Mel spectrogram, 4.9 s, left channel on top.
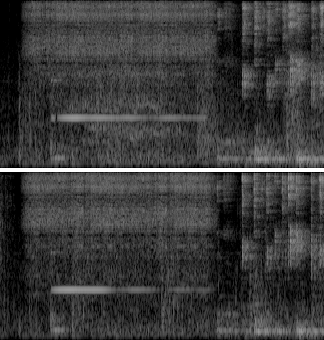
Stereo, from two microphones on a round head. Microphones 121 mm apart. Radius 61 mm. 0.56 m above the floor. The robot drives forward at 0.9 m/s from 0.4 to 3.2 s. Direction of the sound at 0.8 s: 60° right (ahead or behind).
